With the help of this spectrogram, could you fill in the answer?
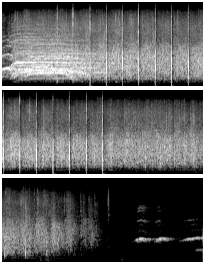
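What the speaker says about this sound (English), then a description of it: "I ask you to join me in a warm round of applause for this year's winner" A commencement ceremony audience at a business school gives a warm round of applause for the year's award winner, sustained, dense clapping that fills the hall for about ten seconds, then stops abruptly before a few brief voices.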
